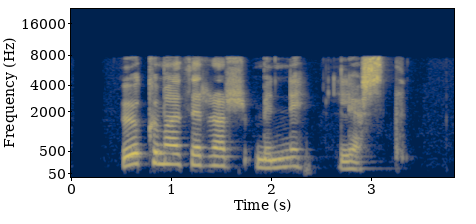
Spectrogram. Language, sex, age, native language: Icelandic, female, 40-49, Icelandic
